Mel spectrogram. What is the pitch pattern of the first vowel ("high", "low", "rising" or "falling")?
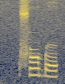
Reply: high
